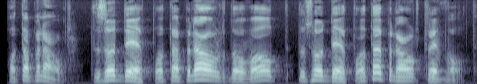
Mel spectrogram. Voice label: talpa tapinara, coratino

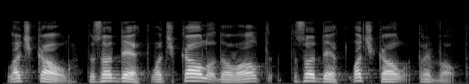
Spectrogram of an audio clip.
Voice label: cicala, coratino

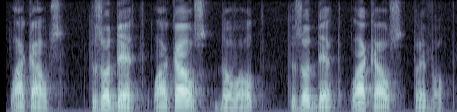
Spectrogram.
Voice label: "cosa", coratino; CAUSA; Archivio di parlato dialettale del progetto Galileo G14-126

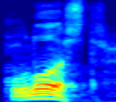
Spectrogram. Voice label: "lustro", coratino; spilla

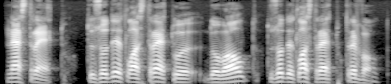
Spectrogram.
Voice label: strada stretta, coratino

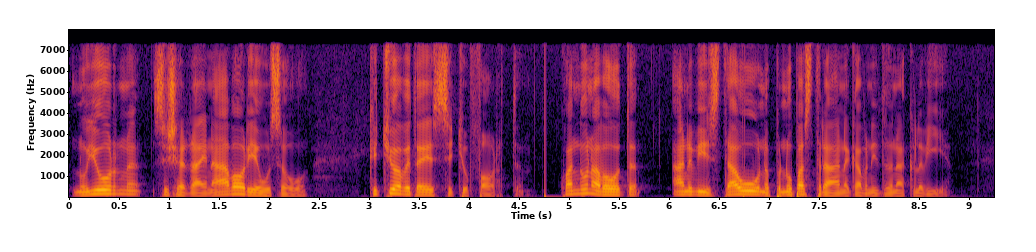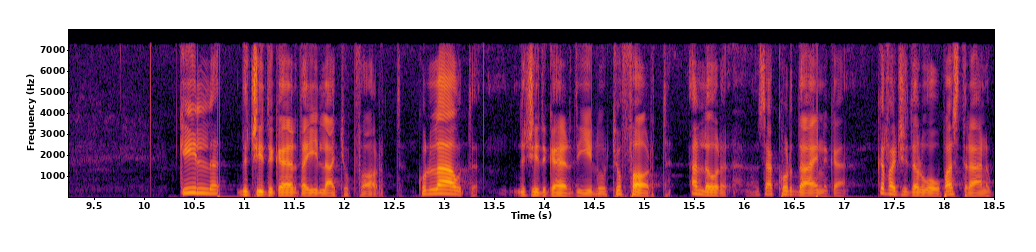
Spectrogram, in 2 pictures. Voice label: m; aliano

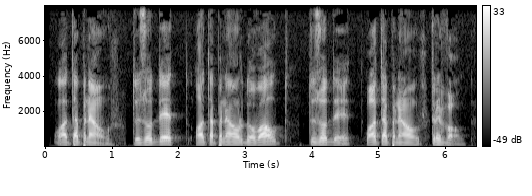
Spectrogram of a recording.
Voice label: talpa tapinara, coratino

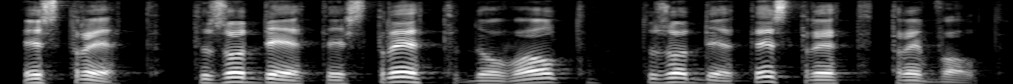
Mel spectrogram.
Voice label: stretta, coratino

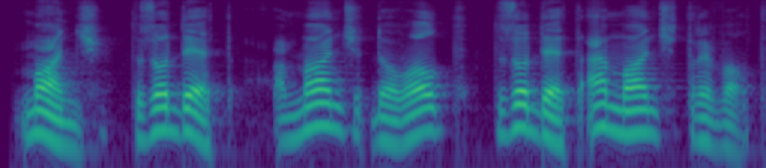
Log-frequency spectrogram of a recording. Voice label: mungere, coratino

